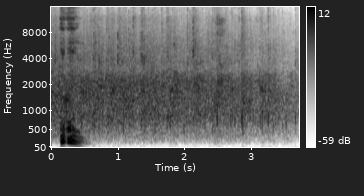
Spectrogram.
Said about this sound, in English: So, oh, it's so, y'all clap. Okay, cool.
